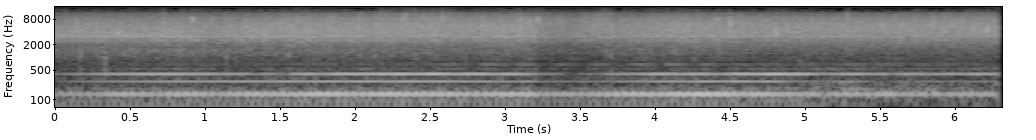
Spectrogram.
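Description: Heavy tropical rain pours onto a river in a dense, unbroken hiss that lasts the whole clip, over a constant low drone from a patrol boat's engine.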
